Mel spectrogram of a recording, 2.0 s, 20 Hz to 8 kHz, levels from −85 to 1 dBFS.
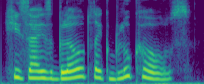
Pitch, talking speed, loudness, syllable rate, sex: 245 Hz, 175 wpm, -15 LUFS, 4.3 syllables/s, female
